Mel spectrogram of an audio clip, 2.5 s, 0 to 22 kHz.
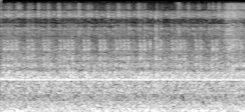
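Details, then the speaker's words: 2024 Mazda CX-90 at idle on a cold start in extreme winter cold, HVAC off: low steady idle with a faint, fast metallic rattle from the engine, audible with the door closed; source unclear, possibly the cold. "There's a bit of a rattle coming from the engine. I could hear it even with the door closed."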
